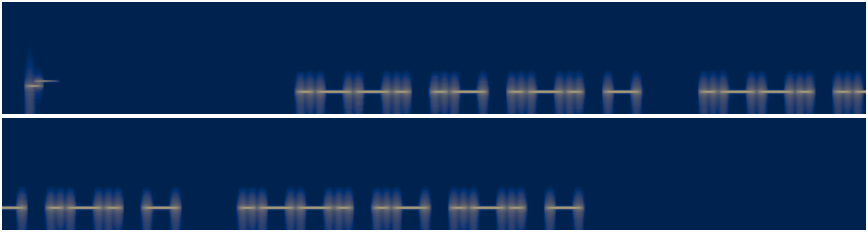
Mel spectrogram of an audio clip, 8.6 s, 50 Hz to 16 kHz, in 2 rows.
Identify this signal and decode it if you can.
Morse code, heard as a keyed tone, about 25 wpm, 700 Hz. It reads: PART PART PART
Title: Top 500 Words Repeated 25wpm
